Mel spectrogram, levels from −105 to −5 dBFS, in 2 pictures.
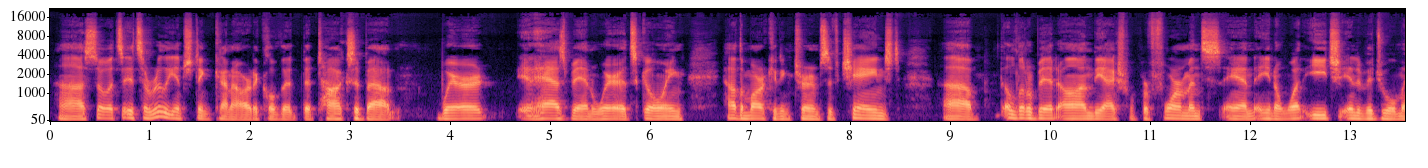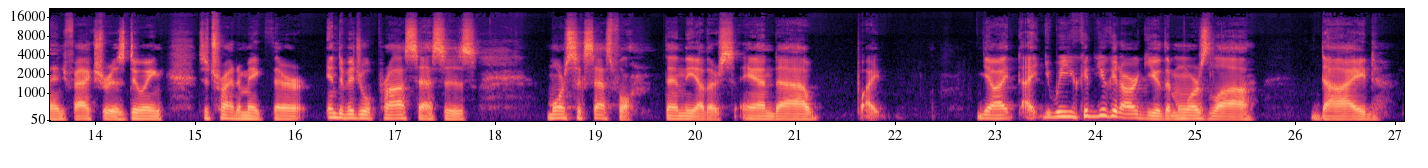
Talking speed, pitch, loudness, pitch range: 160 wpm, 100 Hz, -23 LUFS, 95-110 Hz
